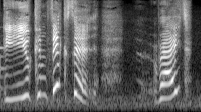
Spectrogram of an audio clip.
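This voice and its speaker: Tiny childlike game companion: extremely high, wildly animated, cheerful and excitable. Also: female voice, slow pace, noisy background, heavily acted. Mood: helpful, chatty. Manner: excitable, childlike, refers to self by name. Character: tiny cheerful chatty floating fairy girl companion. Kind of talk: anime video game voice acting.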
